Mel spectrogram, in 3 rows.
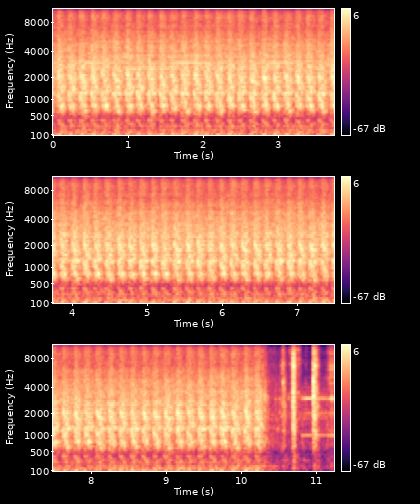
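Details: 24-valve Cummins with VP44 injection pump reinstalled after removal, injector lines cracked to bleed air: steady starter cranking for about ten seconds without catching, then stops; fuel then flows from the lines.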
